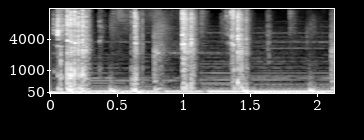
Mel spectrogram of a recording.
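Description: Loud, crisp crunching from a man chewing ice, with five or six sharp bursts coming at an uneven rhythm over a low steady hum. No one speaks.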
